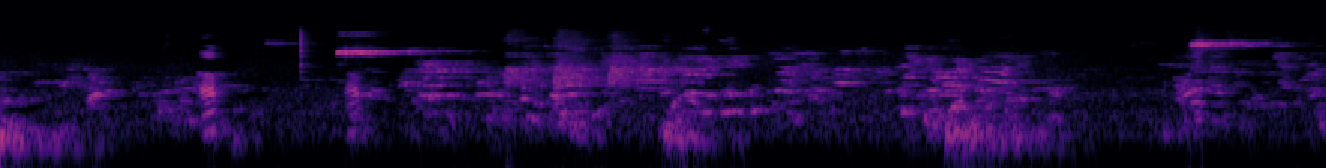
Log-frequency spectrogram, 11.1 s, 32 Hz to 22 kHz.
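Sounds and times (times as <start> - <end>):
referee's whistle: 2.2 - 3.8, 9.8 - 10.8.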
